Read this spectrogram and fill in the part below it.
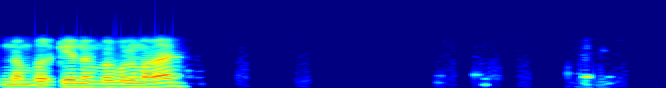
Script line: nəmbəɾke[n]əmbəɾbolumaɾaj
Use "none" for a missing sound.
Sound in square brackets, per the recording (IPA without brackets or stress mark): n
